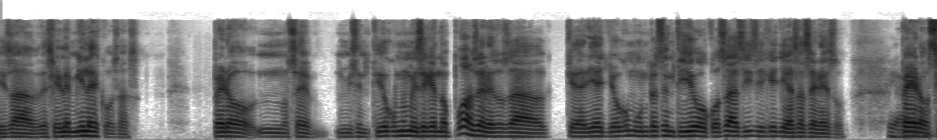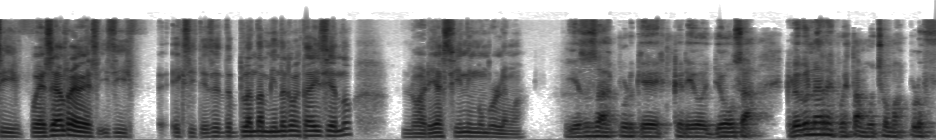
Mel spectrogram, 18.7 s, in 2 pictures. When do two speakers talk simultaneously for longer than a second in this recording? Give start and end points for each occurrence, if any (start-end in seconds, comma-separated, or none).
none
